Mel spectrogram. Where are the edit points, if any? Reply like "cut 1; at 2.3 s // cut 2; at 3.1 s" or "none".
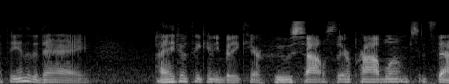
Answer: none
